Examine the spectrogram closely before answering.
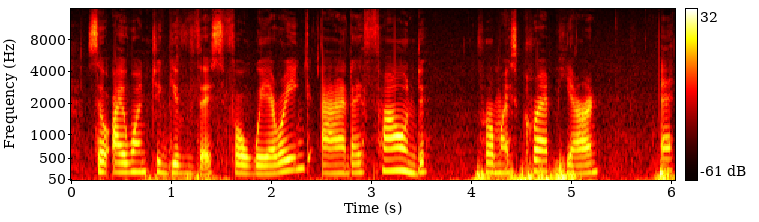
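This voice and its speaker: A woman with a Lithuanian accent at a very slow pace, amid noticeable background noise. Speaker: knitting vlogger. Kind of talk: casual vlog. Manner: halting.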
